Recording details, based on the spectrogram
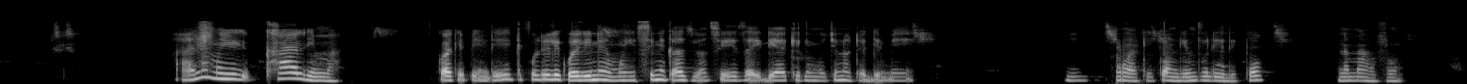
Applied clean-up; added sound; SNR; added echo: none; none; none; none.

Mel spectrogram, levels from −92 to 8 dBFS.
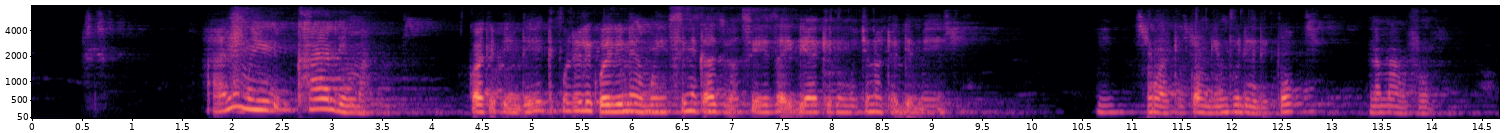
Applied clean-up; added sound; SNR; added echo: none; none; none; reverberation time 1.7 s.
